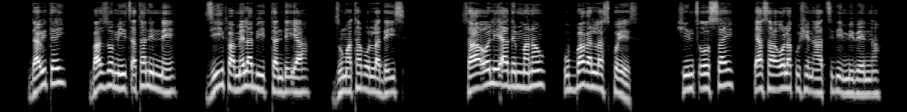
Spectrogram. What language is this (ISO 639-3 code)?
gof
